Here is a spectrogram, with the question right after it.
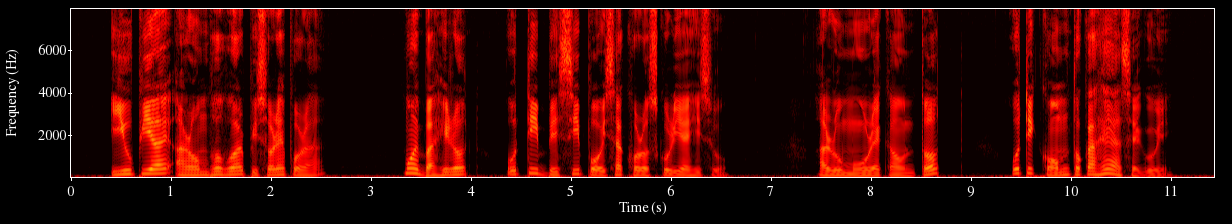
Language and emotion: Assamese, sad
